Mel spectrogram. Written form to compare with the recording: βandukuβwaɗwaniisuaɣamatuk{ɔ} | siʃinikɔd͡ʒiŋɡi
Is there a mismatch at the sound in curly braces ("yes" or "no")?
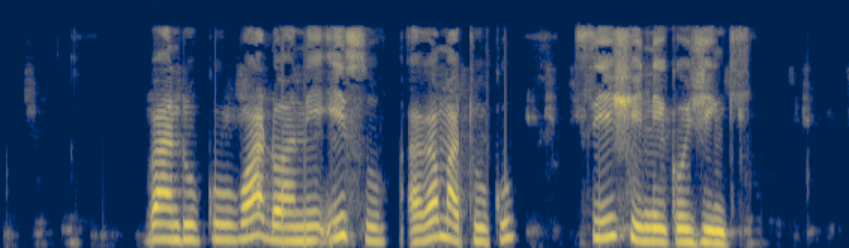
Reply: yes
